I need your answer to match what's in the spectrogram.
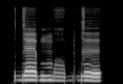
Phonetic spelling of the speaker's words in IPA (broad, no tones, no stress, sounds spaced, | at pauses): d ɛː b m ɔ̤ b ɡ ɘ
